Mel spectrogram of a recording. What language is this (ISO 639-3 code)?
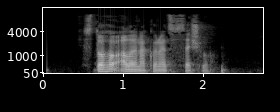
ces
